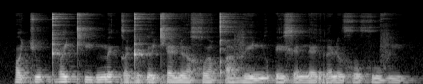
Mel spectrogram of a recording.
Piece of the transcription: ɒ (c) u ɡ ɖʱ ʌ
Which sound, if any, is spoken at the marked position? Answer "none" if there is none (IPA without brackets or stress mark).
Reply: c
